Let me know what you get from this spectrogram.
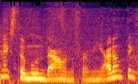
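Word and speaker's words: Mundaun: So I had always been saying Mandan just because I didn't know how to say it. And then you get into the game and immediately the guy in this language is like, I'm heading up to the mountain, Moon Down.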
